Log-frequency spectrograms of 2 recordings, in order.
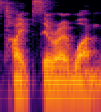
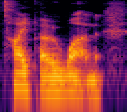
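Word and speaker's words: Type 01: Uh but the uh zero one thing, I think you have to pronounce it as type zero one because if you say type O one, makes it sound like a bit of a bit of a mistake.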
